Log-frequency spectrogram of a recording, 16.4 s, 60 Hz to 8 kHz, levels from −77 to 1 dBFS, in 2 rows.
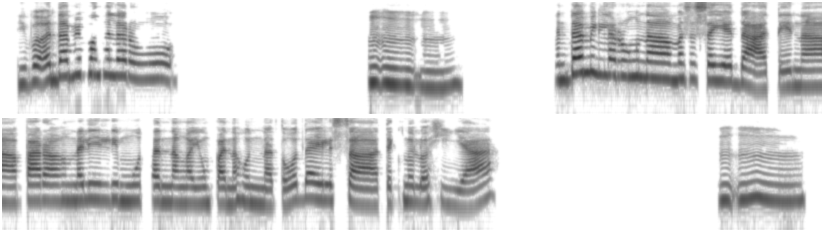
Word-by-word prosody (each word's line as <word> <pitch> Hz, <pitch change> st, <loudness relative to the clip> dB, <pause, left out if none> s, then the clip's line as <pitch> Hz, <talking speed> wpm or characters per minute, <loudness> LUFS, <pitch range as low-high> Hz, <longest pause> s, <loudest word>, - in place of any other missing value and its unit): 'Di 225 Hz, -, -9 dB
ba, 235 Hz, +1 st, +1 dB
ang 265 Hz, -, -4 dB
daming 315 Hz, +2 st, +4 dB
mga 335 Hz, 0 st, -2 dB
laro. 275 Hz, -4 st, -2 dB, 1.9 s
Mm, 230 Hz, -2 st, -4 dB
mm. 195 Hz, -1 st, -10 dB, 1.1 s
Ang 265 Hz, 0 st, -3 dB
daming 360 Hz, +1 st, +6 dB
larong 310 Hz, -1 st, -2 dB
na 285 Hz, -1 st, +6 dB
masasaya 265 Hz, -2 st, +2 dB
dati 195 Hz, -3 st, +2 dB
na 205 Hz, -1 st, +2 dB
parang 220 Hz, 0 st, +3 dB
nalilimutan 220 Hz, -1 st, -1 dB
na 200 Hz, 0 st, 0 dB
ngayong 195 Hz, 0 st, -3 dB
panahon 195 Hz, +1 st, -2 dB
na 175 Hz, -1 st, -2 dB
'to 180 Hz, +4 st, -6 dB
dahil 230 Hz, -1 st, 0 dB
sa 185 Hz, -3 st, +3 dB
teknolohiya. 195 Hz, -4 st, -3 dB, 2.3 s
Mm. 225 Hz, -1 st, -9 dB
220 Hz, 95 wpm, -21 LUFS, 200-265 Hz, 2.3 s, daming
